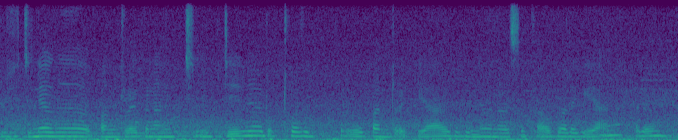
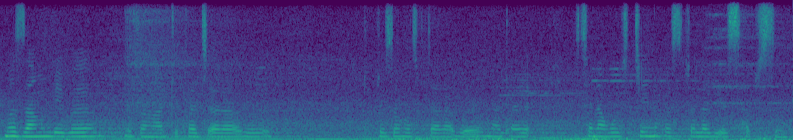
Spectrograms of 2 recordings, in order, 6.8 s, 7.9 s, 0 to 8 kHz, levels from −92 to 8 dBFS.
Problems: constant background noise, low volume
